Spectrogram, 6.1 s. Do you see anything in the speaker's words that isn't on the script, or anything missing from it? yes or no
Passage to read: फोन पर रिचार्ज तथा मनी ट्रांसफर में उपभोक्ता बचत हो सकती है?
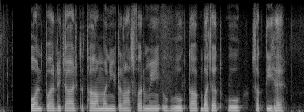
no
